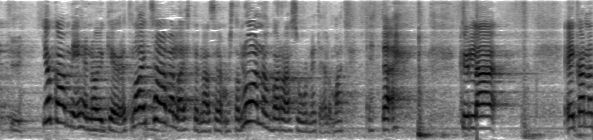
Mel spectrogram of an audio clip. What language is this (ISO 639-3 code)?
fin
